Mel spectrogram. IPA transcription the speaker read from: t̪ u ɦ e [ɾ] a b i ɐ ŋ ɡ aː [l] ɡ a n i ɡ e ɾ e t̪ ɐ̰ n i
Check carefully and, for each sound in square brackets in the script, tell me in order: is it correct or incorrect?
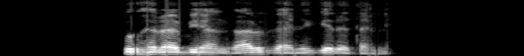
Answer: correct, incorrect: ɾ

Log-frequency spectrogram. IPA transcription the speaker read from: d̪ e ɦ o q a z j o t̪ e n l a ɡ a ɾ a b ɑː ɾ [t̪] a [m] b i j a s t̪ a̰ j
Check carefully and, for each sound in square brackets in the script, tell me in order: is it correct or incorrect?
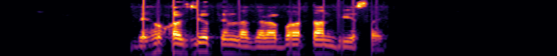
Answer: correct, incorrect: n

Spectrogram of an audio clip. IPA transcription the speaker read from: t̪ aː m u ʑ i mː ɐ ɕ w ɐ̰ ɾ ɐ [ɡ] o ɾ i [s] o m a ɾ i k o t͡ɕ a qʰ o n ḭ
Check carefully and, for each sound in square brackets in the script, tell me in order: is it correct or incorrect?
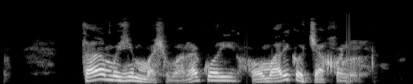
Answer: incorrect: k, incorrect: h

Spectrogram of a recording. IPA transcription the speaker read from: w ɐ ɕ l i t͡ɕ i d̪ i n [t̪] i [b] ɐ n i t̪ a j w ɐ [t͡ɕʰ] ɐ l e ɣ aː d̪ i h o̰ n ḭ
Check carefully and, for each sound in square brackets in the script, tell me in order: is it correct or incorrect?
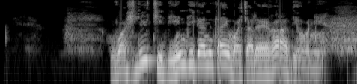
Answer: incorrect: d̪, incorrect: ɡ, incorrect: t͡ɕ

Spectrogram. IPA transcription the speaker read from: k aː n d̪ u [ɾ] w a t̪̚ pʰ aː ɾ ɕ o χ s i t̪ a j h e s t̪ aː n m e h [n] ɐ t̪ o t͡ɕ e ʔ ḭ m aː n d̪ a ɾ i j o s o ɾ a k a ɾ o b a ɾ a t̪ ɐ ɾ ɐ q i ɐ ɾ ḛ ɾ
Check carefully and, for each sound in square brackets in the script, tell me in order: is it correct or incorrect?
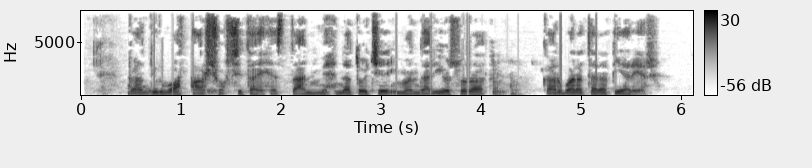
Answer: correct, correct

